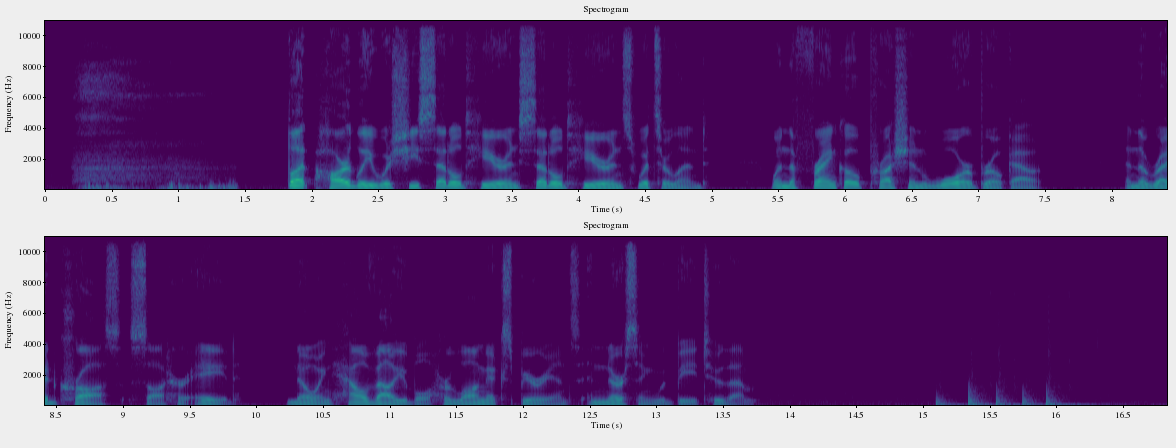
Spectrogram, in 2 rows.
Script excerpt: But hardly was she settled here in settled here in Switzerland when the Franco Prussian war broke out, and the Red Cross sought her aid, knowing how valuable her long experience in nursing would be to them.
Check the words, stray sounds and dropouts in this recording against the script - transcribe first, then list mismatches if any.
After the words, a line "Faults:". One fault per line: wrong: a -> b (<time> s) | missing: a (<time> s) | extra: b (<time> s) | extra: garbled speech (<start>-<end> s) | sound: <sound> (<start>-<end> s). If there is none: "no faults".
But hardly was she settled here in settled here in Switzerland when the Franco Prussian war broke out, and the Red Cross sought her aid, knowing how valuable her long experience in nursing would be to them.
Faults:
sound: sigh (0.2-1.5 s)
sound: thud (15.1-16.6 s)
